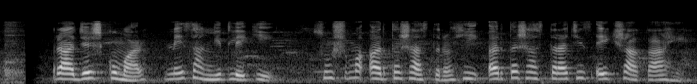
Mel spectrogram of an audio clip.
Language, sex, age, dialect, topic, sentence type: Marathi, female, 25-30, Standard Marathi, banking, statement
